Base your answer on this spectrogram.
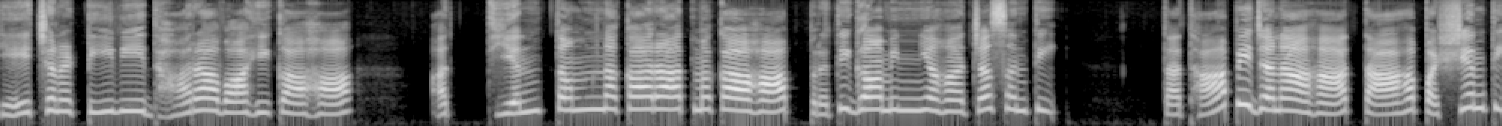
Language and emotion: Sanskrit, disgusted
